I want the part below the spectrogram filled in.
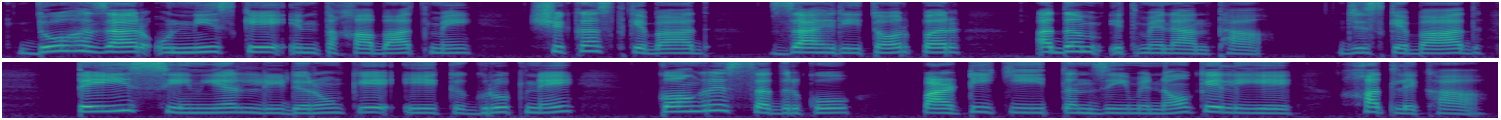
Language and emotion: Urdu, neutral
